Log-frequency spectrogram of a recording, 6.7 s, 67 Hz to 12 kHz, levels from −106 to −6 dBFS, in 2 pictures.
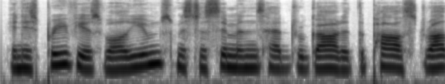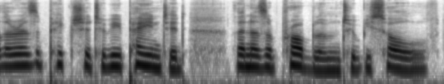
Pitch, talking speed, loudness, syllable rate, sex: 190 Hz, 215 wpm, -18 LUFS, 5.8 syllables/s, female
